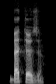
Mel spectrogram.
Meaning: 1. threshing machine, thresher 2. female equivalent of batteur: female drummer
- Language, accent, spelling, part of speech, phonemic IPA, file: French, France, batteuse, noun, /ba.tøz/, LL-Q150 (fra)-batteuse.wav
